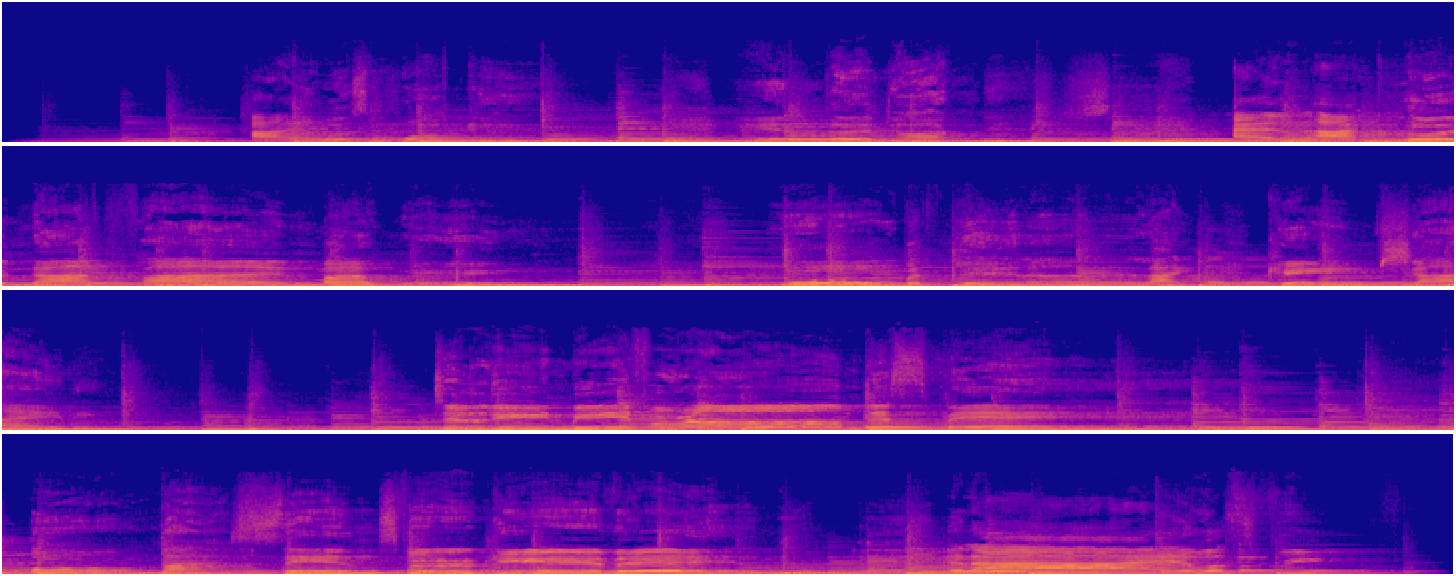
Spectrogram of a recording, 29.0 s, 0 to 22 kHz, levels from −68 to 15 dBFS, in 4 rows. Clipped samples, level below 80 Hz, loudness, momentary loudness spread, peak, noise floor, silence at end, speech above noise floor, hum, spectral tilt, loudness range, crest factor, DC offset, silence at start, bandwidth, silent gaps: under 0.1%; -22 dBFS; -16 LUFS; 10 LU; 0 dBFS; -40 dBFS; 0.2 s; 26 dB; none; -5.5 dB/octave; 5 LU; 16 dB; under 0.1%; 0.4 s; 15.5 kHz; none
